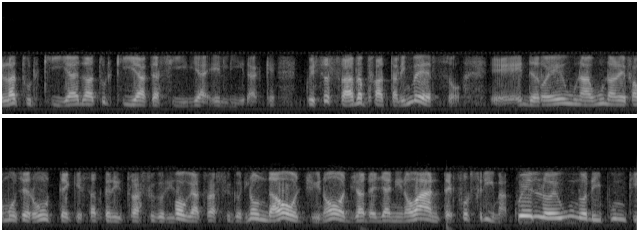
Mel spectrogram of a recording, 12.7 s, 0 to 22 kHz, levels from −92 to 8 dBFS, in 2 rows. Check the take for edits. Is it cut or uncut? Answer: cut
